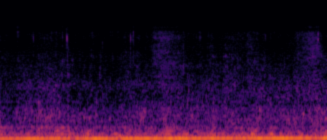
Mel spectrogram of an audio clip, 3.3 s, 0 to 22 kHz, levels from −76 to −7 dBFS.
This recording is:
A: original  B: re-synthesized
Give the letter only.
A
